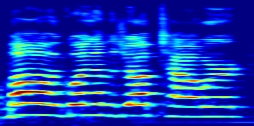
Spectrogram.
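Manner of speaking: loud call to mom; retold yell. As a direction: shout the news across the ride. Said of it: "and I yell".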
